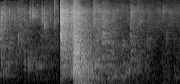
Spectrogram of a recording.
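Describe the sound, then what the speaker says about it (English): A toy Octonauts Octopod drops into bathtub water with one sudden, loud, close splash, followed by a fading trickle of water settling. "Oh my gosh. That was a big splash."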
